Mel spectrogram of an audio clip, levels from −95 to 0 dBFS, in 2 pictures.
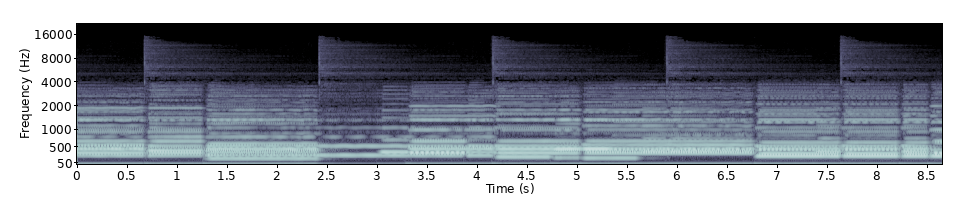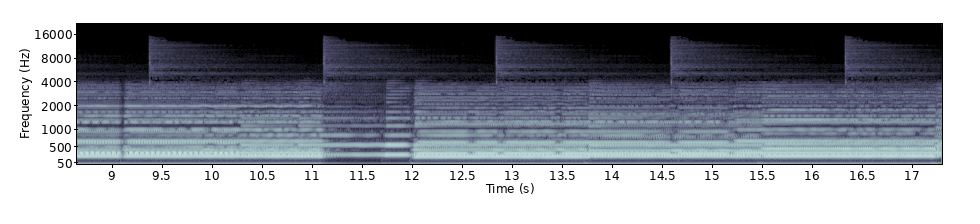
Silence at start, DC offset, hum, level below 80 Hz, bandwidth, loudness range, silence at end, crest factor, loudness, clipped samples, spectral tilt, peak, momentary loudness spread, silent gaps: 0 s; 1%; none; -64 dBFS; 12.5 kHz; 2 LU; 0 s; 12 dB; -19 LUFS; under 0.1%; -7 dB/octave; -8 dBFS; 3 LU; none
